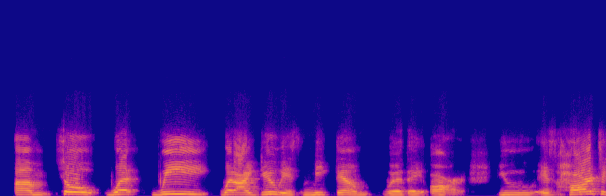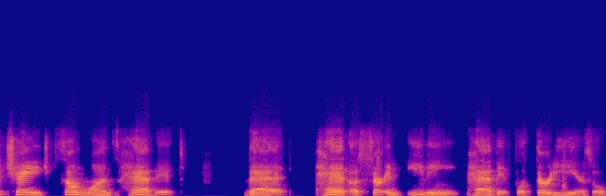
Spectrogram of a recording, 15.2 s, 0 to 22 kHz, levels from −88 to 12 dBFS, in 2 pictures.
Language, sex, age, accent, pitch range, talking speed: English, female, 30-49, American, 190-220 Hz, 120 wpm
